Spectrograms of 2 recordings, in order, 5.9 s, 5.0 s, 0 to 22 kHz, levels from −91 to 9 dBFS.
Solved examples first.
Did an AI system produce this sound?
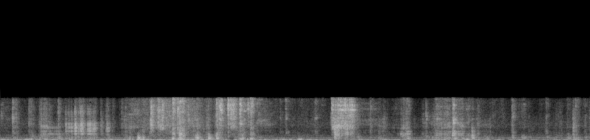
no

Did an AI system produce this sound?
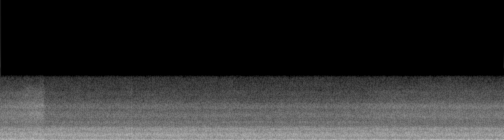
yes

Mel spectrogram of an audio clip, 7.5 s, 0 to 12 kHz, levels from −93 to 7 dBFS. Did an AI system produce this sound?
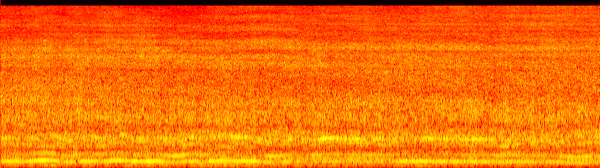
no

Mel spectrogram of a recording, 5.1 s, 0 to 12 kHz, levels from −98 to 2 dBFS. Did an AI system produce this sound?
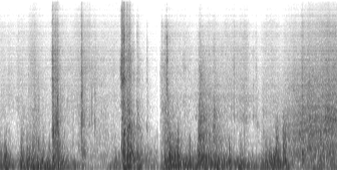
yes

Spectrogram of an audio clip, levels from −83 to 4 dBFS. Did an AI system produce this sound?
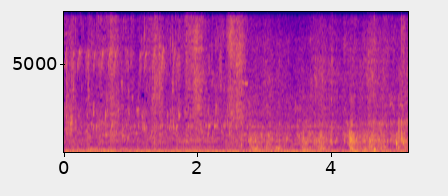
no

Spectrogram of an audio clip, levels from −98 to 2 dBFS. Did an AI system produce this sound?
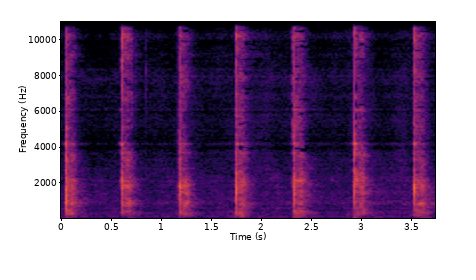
yes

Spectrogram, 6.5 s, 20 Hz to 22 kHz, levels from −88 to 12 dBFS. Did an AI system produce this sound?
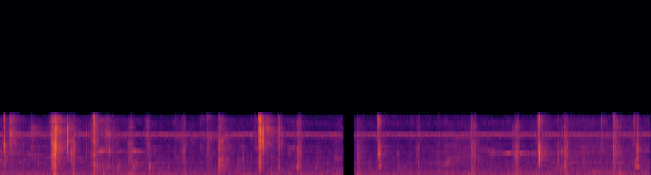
yes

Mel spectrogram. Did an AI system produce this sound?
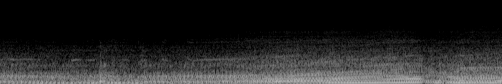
no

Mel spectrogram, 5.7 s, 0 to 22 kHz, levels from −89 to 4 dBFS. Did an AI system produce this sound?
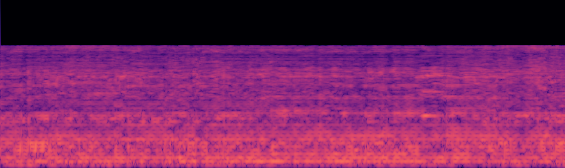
yes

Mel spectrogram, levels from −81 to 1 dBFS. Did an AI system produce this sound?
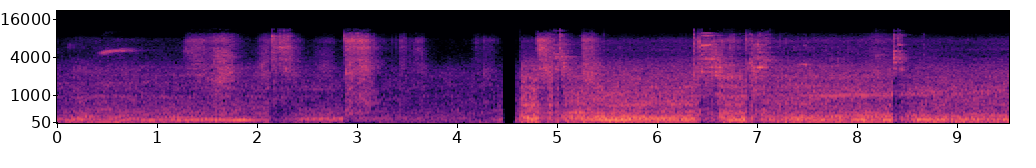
no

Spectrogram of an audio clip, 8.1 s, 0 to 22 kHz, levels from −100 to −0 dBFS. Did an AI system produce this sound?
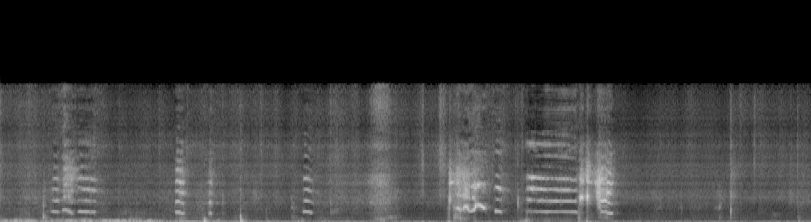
yes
